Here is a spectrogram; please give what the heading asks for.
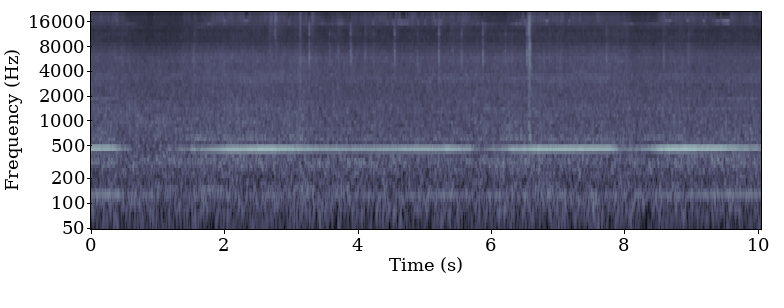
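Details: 2020 Pleasure Way Plateau FL (2019 Sprinter 3500XD) recorded by phone at 80-90 km/h: loud steady drivetrain whine over road rumble, persisting after drive shaft and differential replacement; cause undetermined.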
